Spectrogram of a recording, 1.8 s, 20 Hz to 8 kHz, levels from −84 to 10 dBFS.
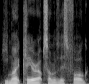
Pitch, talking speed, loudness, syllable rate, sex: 105 Hz, 265 wpm, -16 LUFS, 4.8 syllables/s, male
